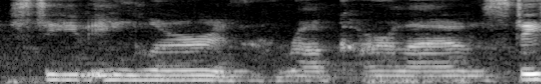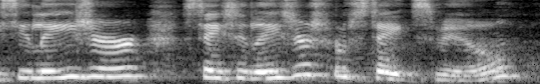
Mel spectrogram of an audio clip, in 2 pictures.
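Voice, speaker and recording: A woman's voice: fairly low pitch, moderate pace, a little hiss or hum. Joking woman telling stories on air. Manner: joking, chatty storyteller. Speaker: musician guest. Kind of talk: casual radio interview. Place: small radio studio.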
